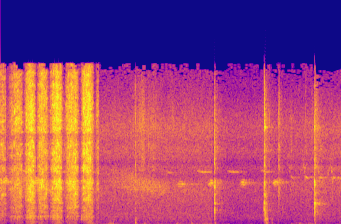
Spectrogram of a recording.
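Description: Hand pruning saw cutting through a fresh branch in quick back-and-forth strokes, stopping about a second in. Later come three sharp, separate knocks of a tool striking wood, about half a second apart.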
